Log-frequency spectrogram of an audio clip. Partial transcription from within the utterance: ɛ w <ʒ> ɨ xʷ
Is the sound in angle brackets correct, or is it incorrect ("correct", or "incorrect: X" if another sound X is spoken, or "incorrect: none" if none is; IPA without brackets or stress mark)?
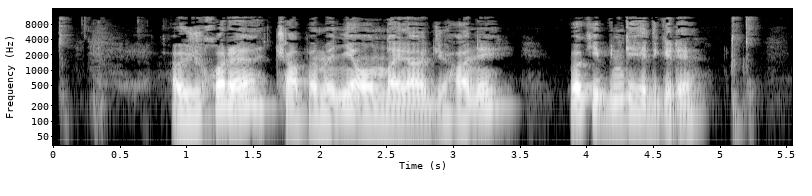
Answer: correct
